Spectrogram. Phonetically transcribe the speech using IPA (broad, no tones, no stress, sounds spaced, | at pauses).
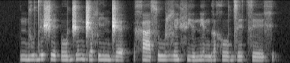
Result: n d u d e ʃ e ʔ o d͡ʒ ɨ n d͡ʒ ɐ ɬ i n d͡ʒ ɛ | x a s u ɮ e fʲ ɘ mʲ a ŋ ɡ ɐ x o d͡z e t͡s e x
